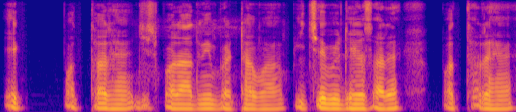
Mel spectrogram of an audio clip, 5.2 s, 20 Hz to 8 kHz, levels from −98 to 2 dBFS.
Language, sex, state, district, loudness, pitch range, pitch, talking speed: Hindi, male, Bihar, Patna, -20 LUFS, 120-135 Hz, 125 Hz, 175 wpm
